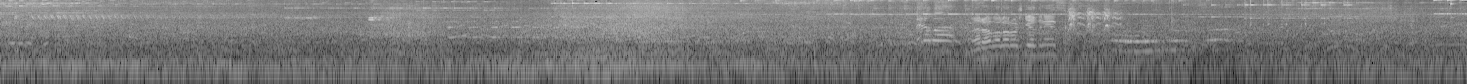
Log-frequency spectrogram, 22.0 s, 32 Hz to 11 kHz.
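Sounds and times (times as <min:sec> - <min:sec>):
street traffic rumble: 0:00.0 - 0:22.0.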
